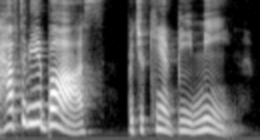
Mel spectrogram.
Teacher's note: So even though mean is not high in pitch, it's still stressed because it's emphasized. It's longer, more volume, which is another way for us to stress words in English. You have to be a boss, but you can't be mean.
